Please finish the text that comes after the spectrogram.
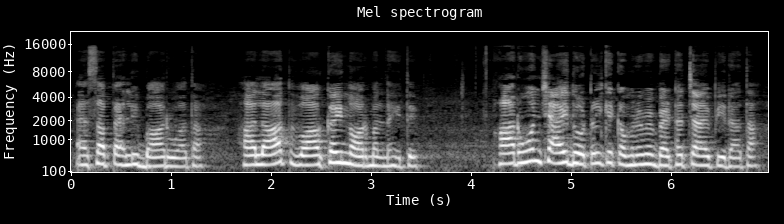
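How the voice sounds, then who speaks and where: A woman reading a novel aloud in a smooth, steady narrating voice. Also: a little high, normal speed. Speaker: novel reader.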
